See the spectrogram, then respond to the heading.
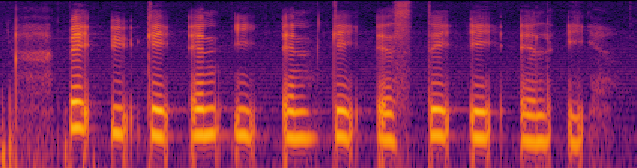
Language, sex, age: Danish, female, 23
